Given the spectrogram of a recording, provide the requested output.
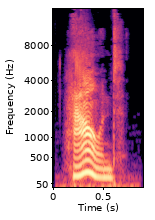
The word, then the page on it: hound: American English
